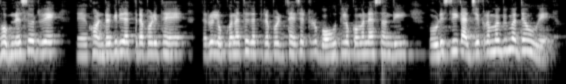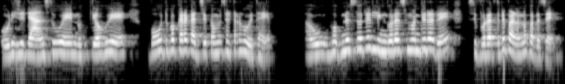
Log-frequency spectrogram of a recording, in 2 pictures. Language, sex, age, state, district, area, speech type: Odia, female, 18-30, Odisha, Khordha, rural, spontaneous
